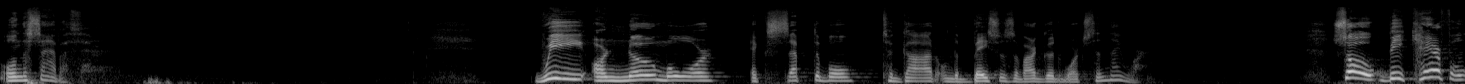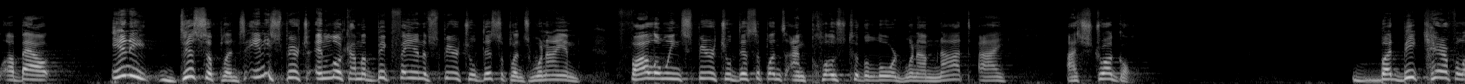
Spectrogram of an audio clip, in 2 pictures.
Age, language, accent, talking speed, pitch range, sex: 50-69, English, American, 115 wpm, 150-230 Hz, male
